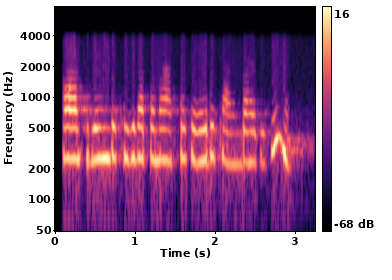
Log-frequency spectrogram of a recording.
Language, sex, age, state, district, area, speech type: Odia, female, 45-60, Odisha, Angul, rural, conversation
